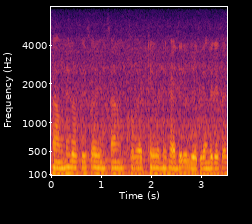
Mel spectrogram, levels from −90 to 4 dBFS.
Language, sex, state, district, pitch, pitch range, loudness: Hindi, male, Madhya Pradesh, Katni, 105 Hz, 100-105 Hz, -16 LUFS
